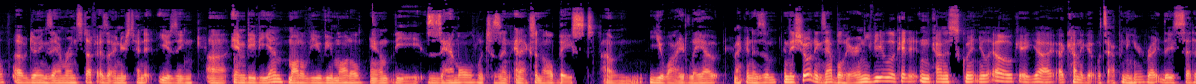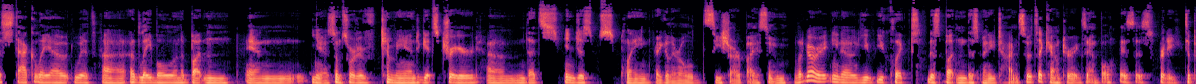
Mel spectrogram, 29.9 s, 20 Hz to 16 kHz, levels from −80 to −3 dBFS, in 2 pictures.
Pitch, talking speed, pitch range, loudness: 100 Hz, 220 wpm, 95-110 Hz, -20 LUFS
